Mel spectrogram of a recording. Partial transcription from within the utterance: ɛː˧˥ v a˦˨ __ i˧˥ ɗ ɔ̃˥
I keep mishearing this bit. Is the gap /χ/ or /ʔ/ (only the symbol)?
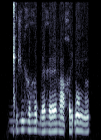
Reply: χ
